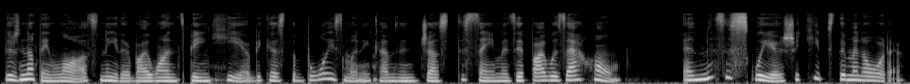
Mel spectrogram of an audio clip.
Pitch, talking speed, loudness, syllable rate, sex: 185 Hz, 205 wpm, -20 LUFS, 4.9 syllables/s, female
